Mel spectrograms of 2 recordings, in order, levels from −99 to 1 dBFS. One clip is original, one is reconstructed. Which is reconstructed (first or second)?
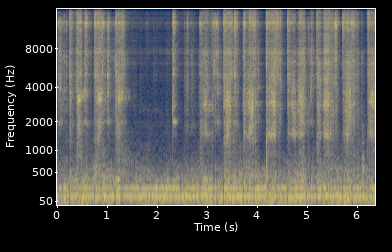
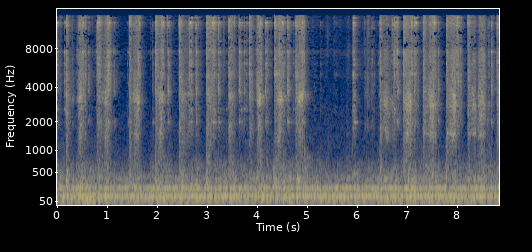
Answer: first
